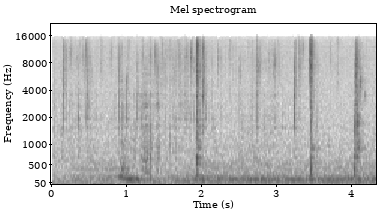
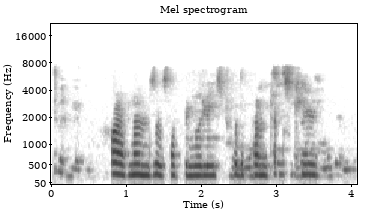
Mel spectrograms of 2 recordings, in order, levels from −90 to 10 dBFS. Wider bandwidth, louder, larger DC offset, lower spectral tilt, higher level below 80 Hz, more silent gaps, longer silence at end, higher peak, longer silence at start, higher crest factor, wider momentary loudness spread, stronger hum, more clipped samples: first, 16 kHz vs 7.6 kHz; second, -28 LUFS vs -22 LUFS; neither; about the same, -2.5 dB/octave vs -3 dB/octave; first, -50 dBFS vs -70 dBFS; neither; about the same, 0 s vs 0.05 s; first, 0 dBFS vs -4 dBFS; about the same, 0 s vs 0.05 s; first, 30 dB vs 20 dB; second, 14 LU vs 17 LU; neither; neither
